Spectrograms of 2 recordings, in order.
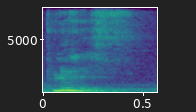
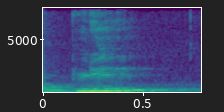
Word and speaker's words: plus: Par exemple, c'est l'hiver, il n'y a plus de fleurs dans le jardin. Alors, ici, le mot plus dans cette phrase, d'accord, on n'entend pas le son S. On entend donc la voyelle U.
